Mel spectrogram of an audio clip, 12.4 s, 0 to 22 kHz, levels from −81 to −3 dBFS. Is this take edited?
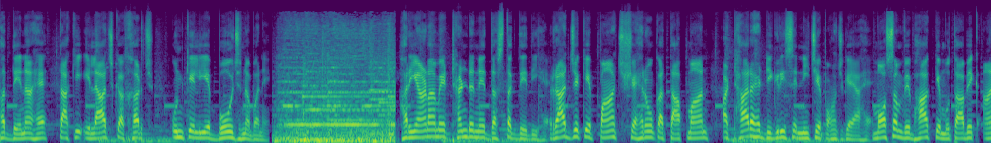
yes; 2 cuts; at 3.4 s, 5.0 s

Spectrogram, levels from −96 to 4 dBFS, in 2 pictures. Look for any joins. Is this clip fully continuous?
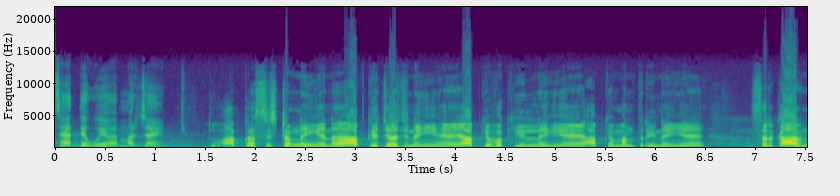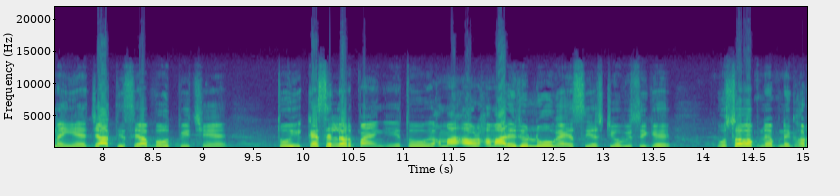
yes; 0 cuts

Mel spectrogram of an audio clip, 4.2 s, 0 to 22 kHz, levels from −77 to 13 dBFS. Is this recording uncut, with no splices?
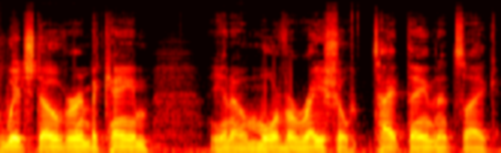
yes; 0 cuts

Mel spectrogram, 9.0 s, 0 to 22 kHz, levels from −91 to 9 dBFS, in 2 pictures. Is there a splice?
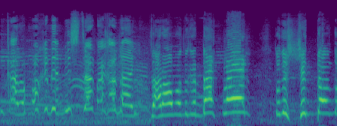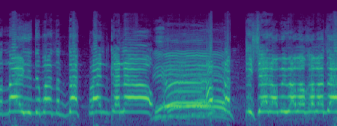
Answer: yes; 1 cut; at 1.9 s

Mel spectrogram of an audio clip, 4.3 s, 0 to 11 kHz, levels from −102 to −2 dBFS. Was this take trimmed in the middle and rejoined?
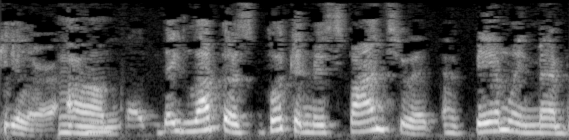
yes; 1 cut; at 3.3 s

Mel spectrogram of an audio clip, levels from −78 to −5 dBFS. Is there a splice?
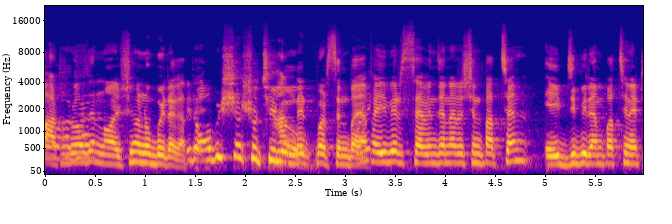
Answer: yes; 1 cut; at 3.2 s

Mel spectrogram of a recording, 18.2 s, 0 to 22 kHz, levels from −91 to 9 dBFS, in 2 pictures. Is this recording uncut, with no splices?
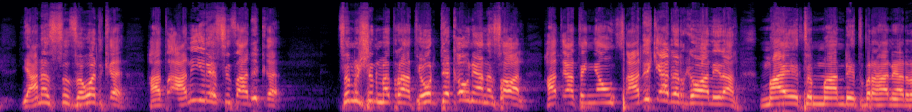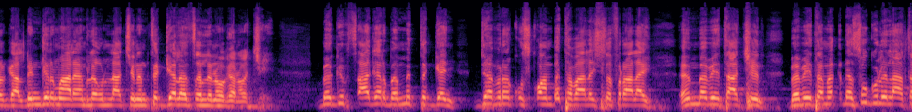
no; 1 cut; at 12.2 s

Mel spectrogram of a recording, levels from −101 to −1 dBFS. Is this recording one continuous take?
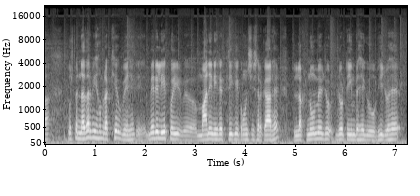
no; 2 cuts; at 1.8 s, 4.8 s

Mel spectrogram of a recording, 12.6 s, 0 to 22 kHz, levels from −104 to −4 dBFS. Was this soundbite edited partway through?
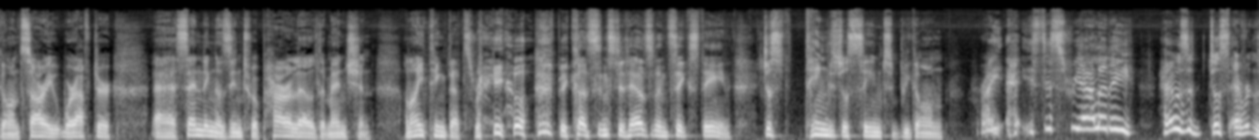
no; 0 cuts

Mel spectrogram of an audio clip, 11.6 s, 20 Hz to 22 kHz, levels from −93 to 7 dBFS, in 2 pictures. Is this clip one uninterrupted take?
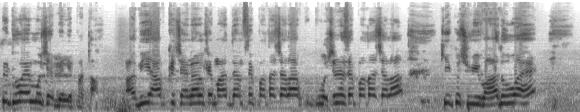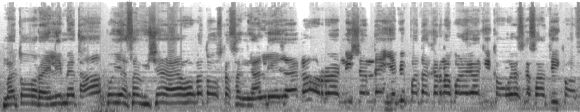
no; 2 cuts; at 1.2 s, 6.8 s

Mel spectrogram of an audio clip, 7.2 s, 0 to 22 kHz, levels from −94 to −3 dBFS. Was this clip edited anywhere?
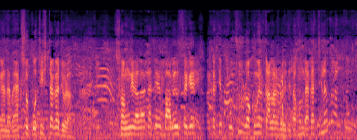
yes; 1 cut; at 4.2 s

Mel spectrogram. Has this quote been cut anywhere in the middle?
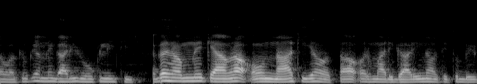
yes; 1 cut; at 1.4 s

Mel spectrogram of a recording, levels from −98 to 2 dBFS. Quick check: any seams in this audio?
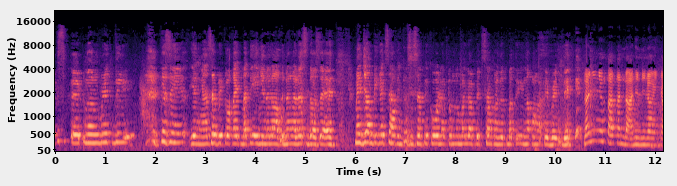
yes; 1 cut; at 10.5 s

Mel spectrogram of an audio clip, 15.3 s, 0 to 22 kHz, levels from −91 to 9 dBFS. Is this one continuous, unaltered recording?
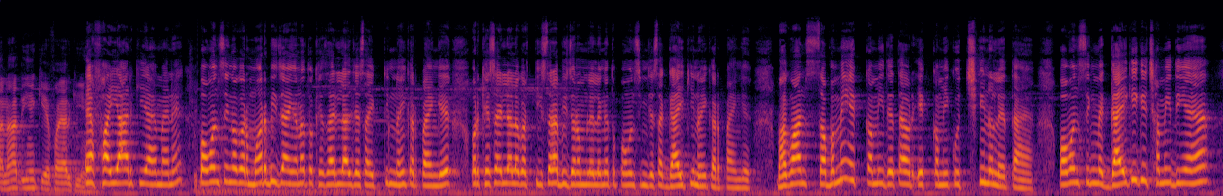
no; 1 cut; at 2.5 s

